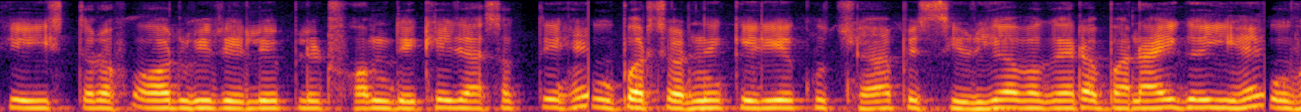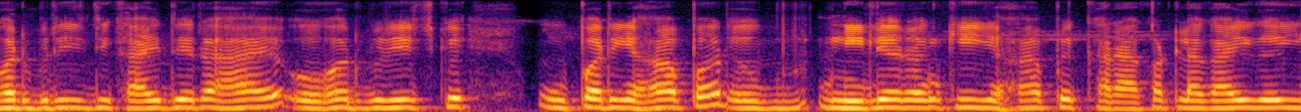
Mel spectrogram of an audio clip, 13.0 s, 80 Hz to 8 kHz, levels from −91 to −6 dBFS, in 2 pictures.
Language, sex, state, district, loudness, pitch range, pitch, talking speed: Hindi, male, Rajasthan, Churu, -17 LUFS, 190-205 Hz, 195 Hz, 190 wpm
